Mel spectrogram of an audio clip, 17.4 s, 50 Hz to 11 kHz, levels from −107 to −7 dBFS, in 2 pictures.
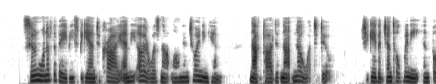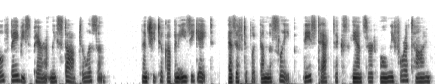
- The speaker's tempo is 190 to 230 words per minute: Yes, average, 195 wpm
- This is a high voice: No, medium, 160 Hz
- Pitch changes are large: No, narrow, 2.5 semitones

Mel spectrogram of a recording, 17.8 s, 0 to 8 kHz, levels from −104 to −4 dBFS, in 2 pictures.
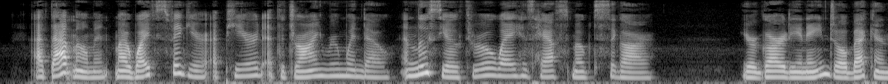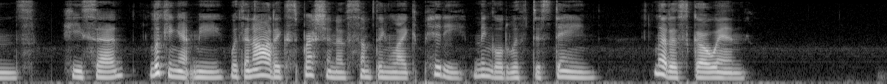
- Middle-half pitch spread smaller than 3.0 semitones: No, average, 3.7 semitones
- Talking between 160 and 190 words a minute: No, average, 140 wpm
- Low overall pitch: No, medium, 165 Hz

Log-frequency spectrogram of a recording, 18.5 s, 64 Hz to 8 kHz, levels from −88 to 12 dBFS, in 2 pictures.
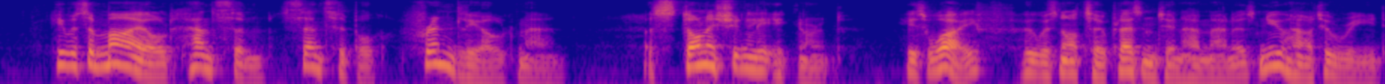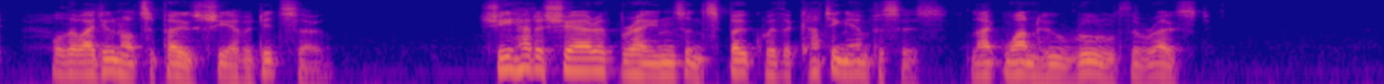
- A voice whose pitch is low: Yes, low, 115 Hz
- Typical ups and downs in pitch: No, wide, 6.3 semitones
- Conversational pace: Yes, average, 170 wpm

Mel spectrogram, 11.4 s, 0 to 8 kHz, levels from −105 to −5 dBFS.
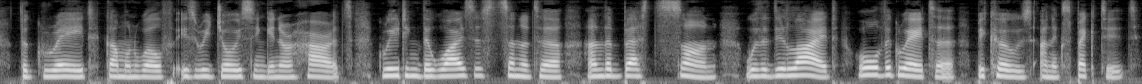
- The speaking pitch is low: No, high, 190 Hz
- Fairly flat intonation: Yes, narrow, 2.2 semitones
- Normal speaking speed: No, slow, 125 wpm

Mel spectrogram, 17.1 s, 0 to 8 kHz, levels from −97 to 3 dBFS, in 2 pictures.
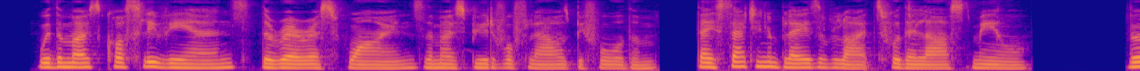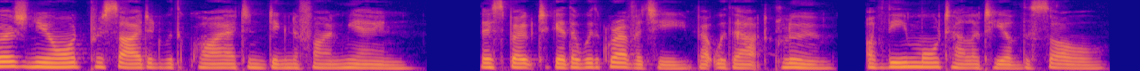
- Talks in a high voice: No, medium, 160 Hz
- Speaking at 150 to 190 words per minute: Yes, average, 160 wpm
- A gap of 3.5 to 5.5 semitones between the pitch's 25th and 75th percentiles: No, average, 3.1 semitones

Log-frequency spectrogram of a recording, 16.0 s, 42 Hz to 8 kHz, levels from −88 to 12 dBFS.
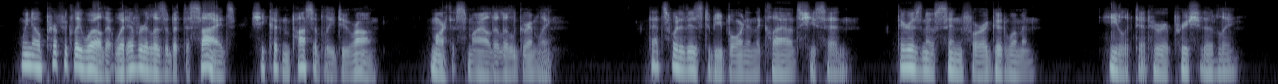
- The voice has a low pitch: Yes, very low, 90 Hz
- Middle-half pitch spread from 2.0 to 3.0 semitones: No, average, 3.9 semitones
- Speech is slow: No, average, 160 wpm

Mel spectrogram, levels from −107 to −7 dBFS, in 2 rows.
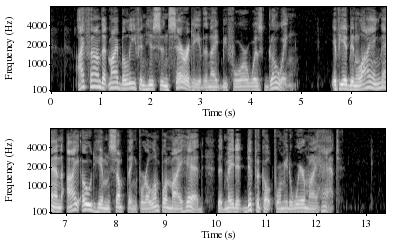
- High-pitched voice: No, low, 125 Hz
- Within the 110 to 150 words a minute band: No, average, 180 wpm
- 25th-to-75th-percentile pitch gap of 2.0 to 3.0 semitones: No, wide, 5.6 semitones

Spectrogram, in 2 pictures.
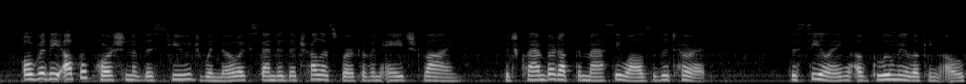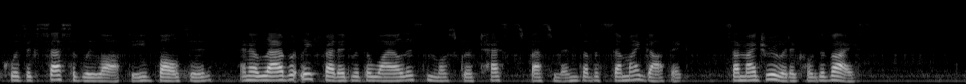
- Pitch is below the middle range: No, medium, 185 Hz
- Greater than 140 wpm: Yes, average, 160 wpm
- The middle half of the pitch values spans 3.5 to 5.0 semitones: No, average, 3.0 semitones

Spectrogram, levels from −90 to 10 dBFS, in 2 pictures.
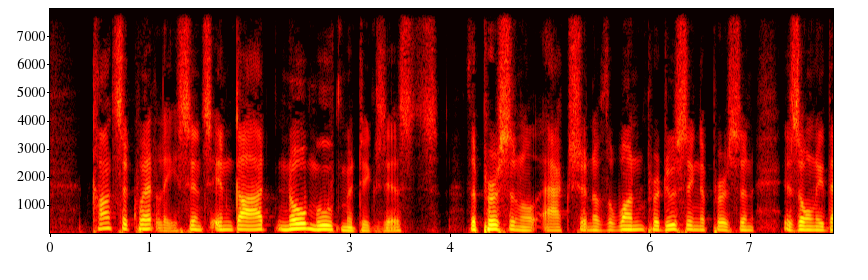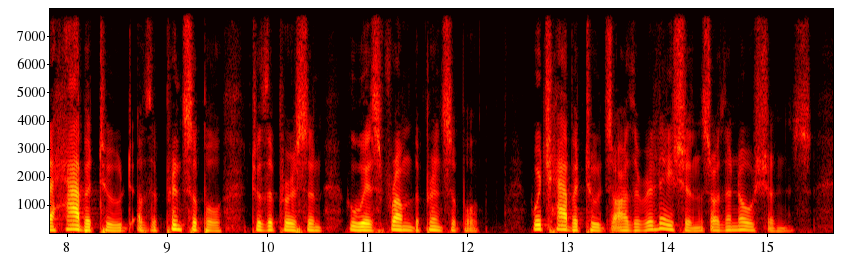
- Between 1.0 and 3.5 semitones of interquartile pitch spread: No, average, 4.2 semitones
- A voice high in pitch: No, low, 125 Hz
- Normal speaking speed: Yes, average, 150 wpm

